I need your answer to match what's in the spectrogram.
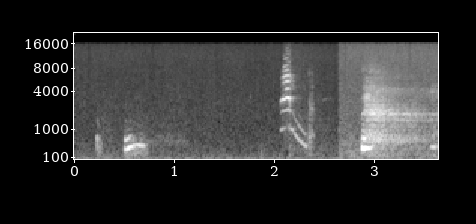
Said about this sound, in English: Bless you. Oh god, I'm still recording. Oh, we're not editing that out. Great. Great. Hey, you always had the cutest sneezes.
